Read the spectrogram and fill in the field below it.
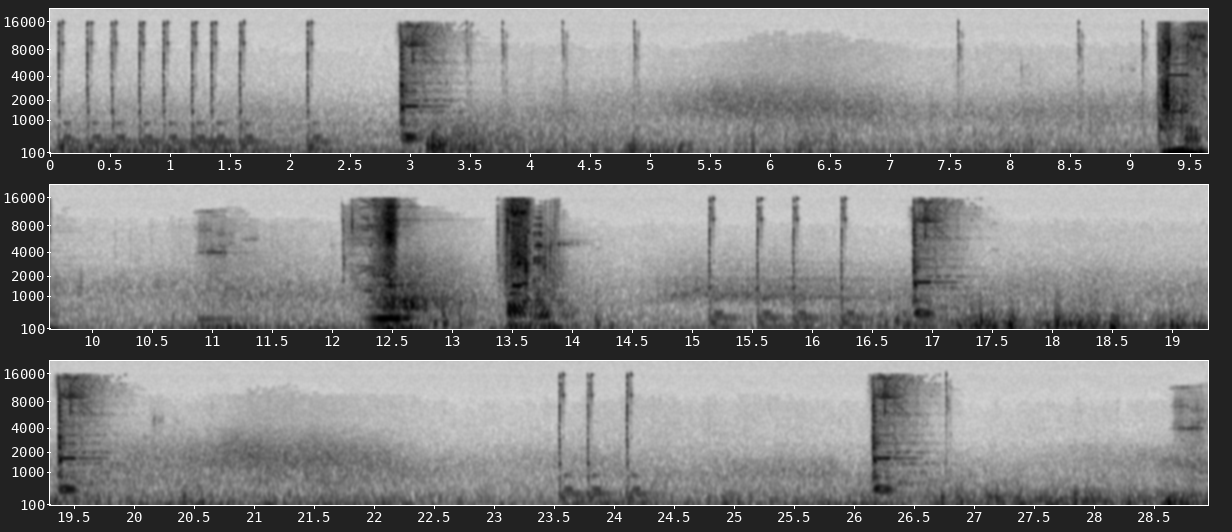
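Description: Short electronic clicks and chimes sound as menu options are selected.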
